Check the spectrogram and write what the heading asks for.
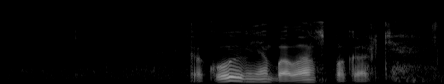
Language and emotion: Russian, sad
